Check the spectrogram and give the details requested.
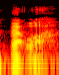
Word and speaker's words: battler: There's no R's. Batla.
